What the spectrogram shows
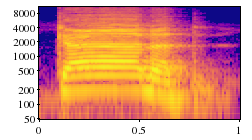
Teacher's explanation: ता साकिन पर कलकला नहीं करना।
